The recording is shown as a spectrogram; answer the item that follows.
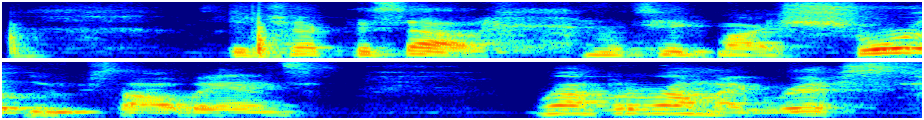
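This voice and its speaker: Lively intonation runs through the man's speech. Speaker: fitness coach. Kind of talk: live workout tutorial. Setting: home live stream. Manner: loud; energetic.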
